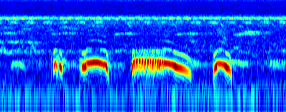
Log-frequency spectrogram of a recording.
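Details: Spotted dove phrase meant to attract other doves: a quick double note, a rounded coo, a long slurred coo falling at its end, and a short closing coo.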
